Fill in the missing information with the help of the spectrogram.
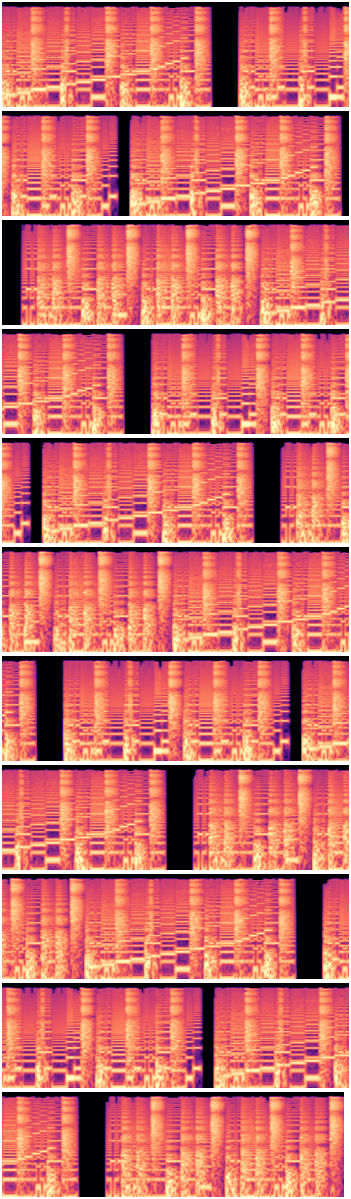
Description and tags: Beep Scale Upgrade
This is just an upgraded version of Beep Scale. It just has a little more complicated percussion, and a few more added notes. I made it using BeepBox.
Thanks!
Complex, Loop, Techno, Beep, Repetitive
